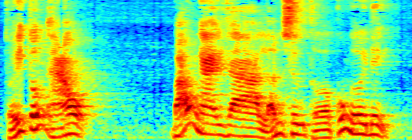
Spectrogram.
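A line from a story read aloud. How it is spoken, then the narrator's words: Chuckle, then sudden shout. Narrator (Vietnamese): Bạch diện thư sinh cười khùng khục trong họng, đột nhiên quát lên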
